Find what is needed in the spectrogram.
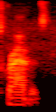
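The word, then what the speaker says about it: Krawicz: cool way of spelling it's still pronounced kravitz but it's spelled a different way in the from the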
